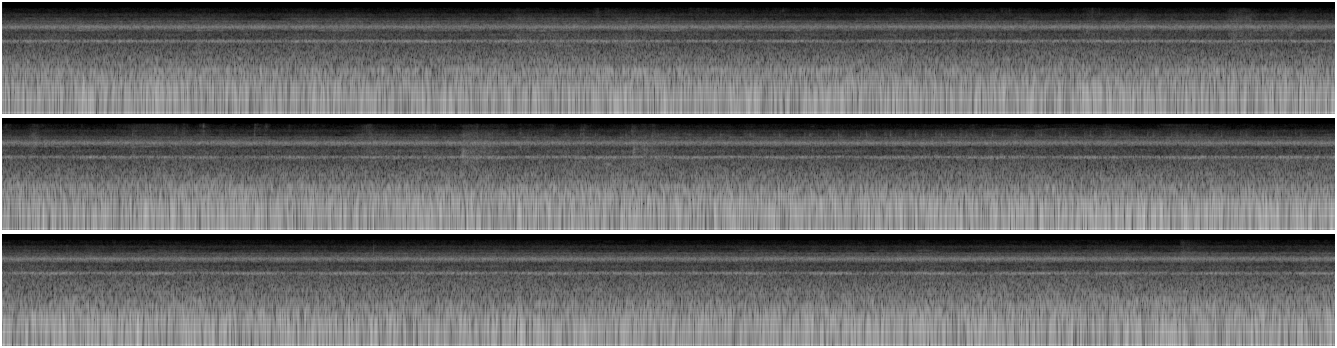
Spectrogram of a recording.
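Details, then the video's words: Loud cicadas singing at night in Omaha: a steady, unbroken high-pitched drone with two even tonal layers holding constant for the whole stretch, over a continuous low rumbling background noise. "Cicada Sounds for Sleep"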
